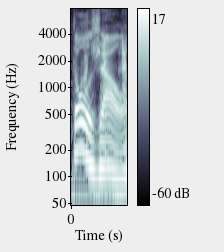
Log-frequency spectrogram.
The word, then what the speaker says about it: Dolezal: KCC says Rachel Dolezal. It's Dolezal. Everyone's been saying it wrong, too.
